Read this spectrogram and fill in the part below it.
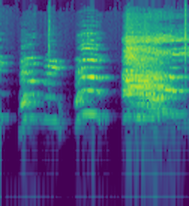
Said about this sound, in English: How long he had slept, he did not know, when abruptly he woke with a scream ringing in his ears. The cry came from downstairs.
